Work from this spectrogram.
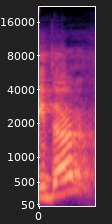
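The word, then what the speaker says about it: either: अकेला प्रोनाउन है, ईदर, और इसको अमेरिकन कहते हैं ईदर, ब्रिटिश आमतौर पर कहते हैं आइदर, लेकिन दोनों में ये प्रोनाउंसिएशन चलते हैं। ब्रिटिशर भी बोलते हैं, अमेरिकन भी बोलते हैं, आइदर और ईदर, नाइदर और नीदर।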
